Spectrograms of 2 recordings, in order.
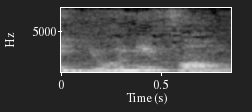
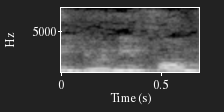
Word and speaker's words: uniform: But when we say uniform, we are not only pronouncing U, we are pronouncing U, Y-O-U. Yes, and this U is a consonant sound. Got it? For that reason, when we say uniform, we always use A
